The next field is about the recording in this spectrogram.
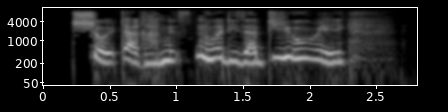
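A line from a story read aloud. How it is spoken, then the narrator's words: Whimpered. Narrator (German): wimmerte Granny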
